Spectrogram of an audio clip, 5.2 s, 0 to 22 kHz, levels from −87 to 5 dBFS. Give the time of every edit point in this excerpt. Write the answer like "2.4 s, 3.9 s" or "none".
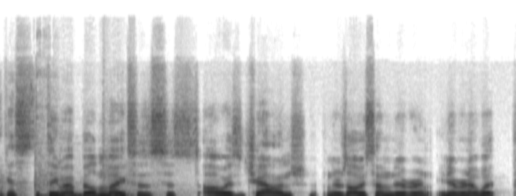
none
